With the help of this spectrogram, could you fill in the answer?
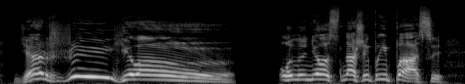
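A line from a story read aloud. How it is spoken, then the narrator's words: Yelled. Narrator (Russian): завопил Ипполит Матвеевич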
